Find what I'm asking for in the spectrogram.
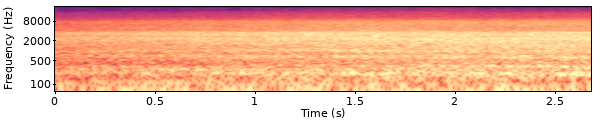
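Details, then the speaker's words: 1990s Ford V10 in a 36-foot Fleetwood Bounder Class A motorhome bought sight unseen at auction: starts up and idles with a low steady rumble, no misses or knocks. "Let's see if it starts. Yeah. Hey, it started up."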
